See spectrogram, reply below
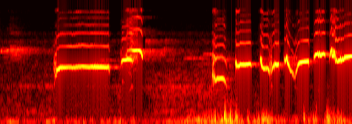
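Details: Oriental magpie-robin, singing actively. A held level whistle and a short bright note come first, then a fast string of twisting, upslurred and downslurred whistles over a low rumble.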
